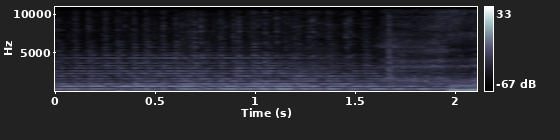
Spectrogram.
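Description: A mandolin and classical guitar orchestra plays a quiet, steady held chord that fades gently after a loud choral passage.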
